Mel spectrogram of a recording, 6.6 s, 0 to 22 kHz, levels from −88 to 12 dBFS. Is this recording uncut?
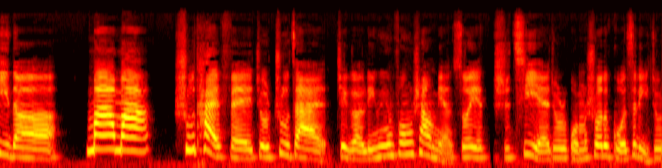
yes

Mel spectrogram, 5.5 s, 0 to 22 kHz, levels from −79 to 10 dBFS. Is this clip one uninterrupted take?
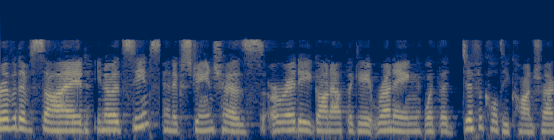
no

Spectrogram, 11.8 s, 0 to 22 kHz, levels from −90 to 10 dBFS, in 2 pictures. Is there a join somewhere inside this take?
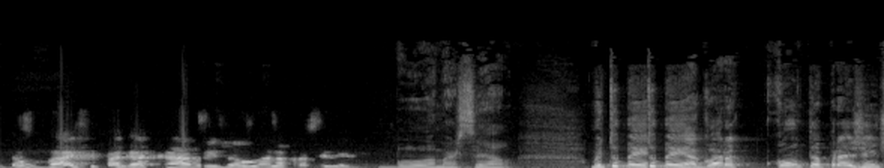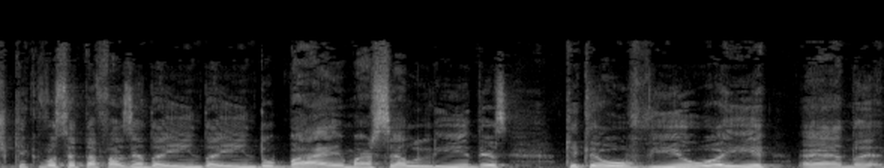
yes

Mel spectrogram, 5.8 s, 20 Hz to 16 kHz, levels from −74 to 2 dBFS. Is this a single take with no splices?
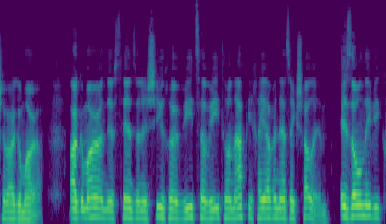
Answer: yes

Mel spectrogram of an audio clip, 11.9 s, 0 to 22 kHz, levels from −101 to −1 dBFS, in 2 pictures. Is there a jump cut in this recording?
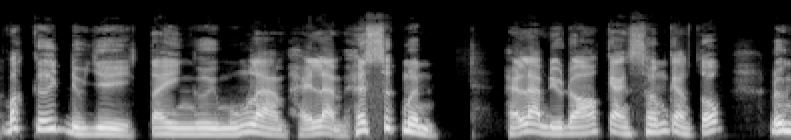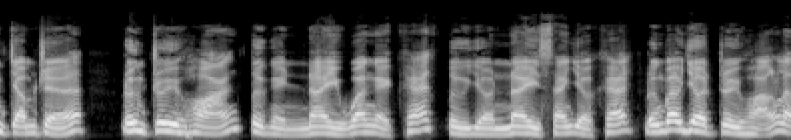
yes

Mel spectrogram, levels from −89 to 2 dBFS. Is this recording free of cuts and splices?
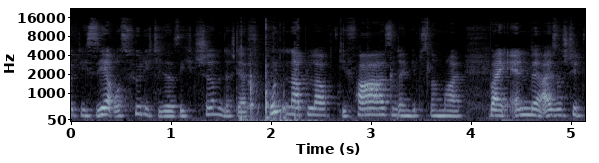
no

